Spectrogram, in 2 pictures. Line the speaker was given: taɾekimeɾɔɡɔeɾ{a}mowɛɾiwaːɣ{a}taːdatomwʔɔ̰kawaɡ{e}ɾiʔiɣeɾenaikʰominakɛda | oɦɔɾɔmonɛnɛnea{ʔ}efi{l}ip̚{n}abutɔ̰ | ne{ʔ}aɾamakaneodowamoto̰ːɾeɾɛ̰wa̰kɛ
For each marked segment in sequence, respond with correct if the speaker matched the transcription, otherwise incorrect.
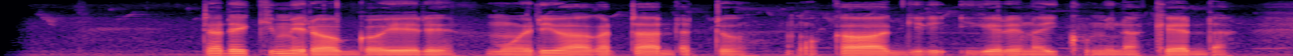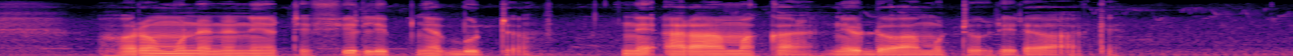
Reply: incorrect, correct, incorrect, incorrect, correct, incorrect, correct

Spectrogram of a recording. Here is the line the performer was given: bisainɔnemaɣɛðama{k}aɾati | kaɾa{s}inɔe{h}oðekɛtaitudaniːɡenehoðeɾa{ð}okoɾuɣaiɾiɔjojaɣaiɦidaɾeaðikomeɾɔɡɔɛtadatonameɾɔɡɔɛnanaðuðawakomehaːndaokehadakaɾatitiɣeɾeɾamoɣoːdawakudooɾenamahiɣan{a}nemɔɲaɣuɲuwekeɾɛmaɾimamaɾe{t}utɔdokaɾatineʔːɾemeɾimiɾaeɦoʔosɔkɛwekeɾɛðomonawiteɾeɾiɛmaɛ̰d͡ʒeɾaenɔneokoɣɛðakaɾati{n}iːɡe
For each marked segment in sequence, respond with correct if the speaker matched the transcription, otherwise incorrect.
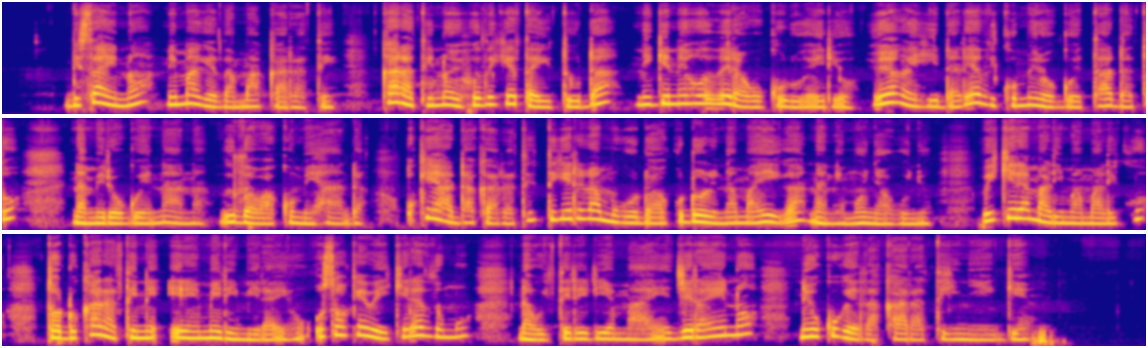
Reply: correct, incorrect, correct, incorrect, correct, incorrect, incorrect

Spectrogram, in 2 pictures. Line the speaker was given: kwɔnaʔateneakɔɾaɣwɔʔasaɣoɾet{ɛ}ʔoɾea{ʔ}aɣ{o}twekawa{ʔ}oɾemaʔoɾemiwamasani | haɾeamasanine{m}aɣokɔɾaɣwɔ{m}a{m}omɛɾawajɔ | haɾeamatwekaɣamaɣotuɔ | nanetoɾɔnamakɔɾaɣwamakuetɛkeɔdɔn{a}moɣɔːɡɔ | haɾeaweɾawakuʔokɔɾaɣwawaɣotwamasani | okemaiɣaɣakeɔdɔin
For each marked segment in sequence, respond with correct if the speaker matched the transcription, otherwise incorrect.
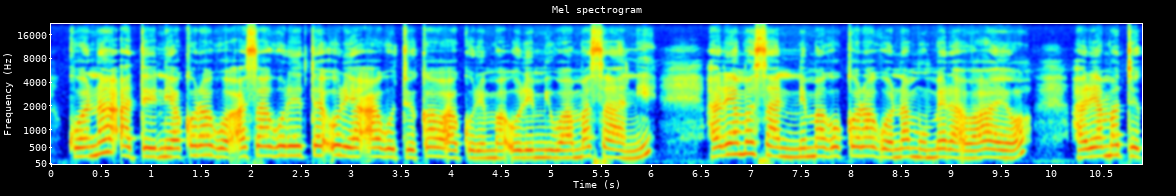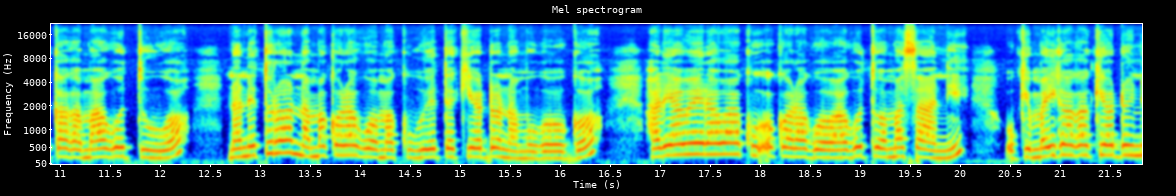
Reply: correct, correct, correct, incorrect, correct, incorrect, correct, correct

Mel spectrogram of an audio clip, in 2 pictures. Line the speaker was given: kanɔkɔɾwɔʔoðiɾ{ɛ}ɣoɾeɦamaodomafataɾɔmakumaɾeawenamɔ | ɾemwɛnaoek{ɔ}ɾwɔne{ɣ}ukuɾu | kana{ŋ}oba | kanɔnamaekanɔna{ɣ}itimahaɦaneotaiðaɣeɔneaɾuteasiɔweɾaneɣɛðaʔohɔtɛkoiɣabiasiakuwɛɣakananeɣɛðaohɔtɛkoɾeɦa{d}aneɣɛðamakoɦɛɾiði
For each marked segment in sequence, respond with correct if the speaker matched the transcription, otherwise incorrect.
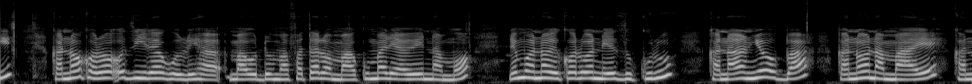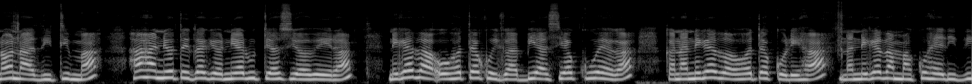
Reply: correct, correct, incorrect, incorrect, incorrect, incorrect

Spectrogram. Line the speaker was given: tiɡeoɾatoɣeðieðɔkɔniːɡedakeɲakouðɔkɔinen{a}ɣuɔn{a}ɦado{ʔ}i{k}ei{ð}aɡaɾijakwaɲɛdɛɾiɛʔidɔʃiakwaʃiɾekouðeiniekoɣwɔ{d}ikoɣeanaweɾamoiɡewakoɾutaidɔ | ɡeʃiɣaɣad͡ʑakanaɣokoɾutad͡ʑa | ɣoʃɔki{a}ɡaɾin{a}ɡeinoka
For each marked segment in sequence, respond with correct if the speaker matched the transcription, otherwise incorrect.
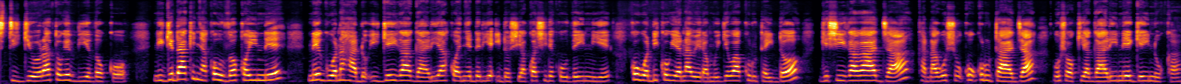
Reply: incorrect, correct, correct, incorrect, incorrect, correct, correct, incorrect

